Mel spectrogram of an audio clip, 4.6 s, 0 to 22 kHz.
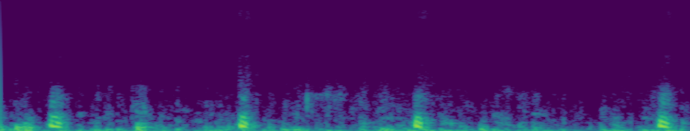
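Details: Sleeping cat named Monta curled on a bed one cold, rainy early afternoon, snoring gently; soft, low grumbling inhalations repeat roughly every 1.2 seconds, steady and rhythmic, with nothing else audible.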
